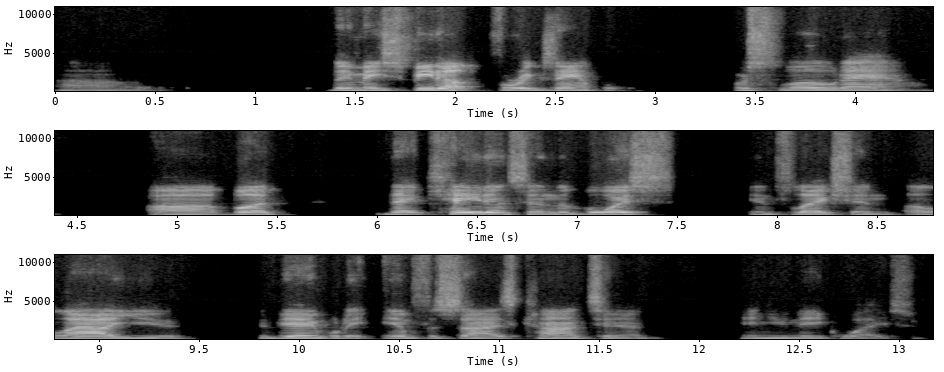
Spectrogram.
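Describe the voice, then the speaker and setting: A man, a trial lawyer, giving an instructional webinar talk, expressive and measured, shifting loudness and pace to stress his points. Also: medium pitch, low-quality recording. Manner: measured, explanatory, occasional fillers.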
